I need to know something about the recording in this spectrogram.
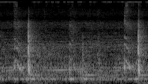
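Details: Torneo Inita T-150 treadmill at 4 km/h walking, before repair: sharp squeak about every 1.1 s on each left-foot step, right side silent; cause was loose deck screws on the left, squeak stopped after tightening them.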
